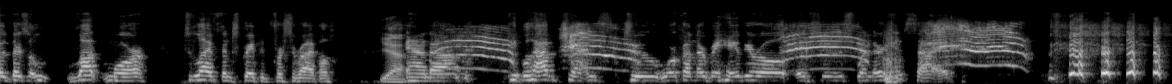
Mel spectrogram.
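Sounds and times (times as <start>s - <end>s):
speech: 0.0s - 9.8s
cat meowing: 4.4s - 6.4s, 7.7s - 10.4s.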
